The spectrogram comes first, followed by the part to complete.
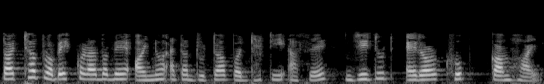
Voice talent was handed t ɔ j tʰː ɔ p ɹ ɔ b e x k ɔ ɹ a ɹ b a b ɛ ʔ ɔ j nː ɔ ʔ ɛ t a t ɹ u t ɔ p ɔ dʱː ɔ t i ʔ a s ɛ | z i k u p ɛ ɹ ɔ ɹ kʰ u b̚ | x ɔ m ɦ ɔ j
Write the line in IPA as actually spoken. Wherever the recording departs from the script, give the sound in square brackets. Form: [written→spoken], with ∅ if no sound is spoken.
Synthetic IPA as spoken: t ɔ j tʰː ɔ p ɹ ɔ b e x k ɔ ɹ a ɹ b a b ɛ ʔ ɔ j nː ɔ ʔ ɛ t a [t→d] ɹ u t ɔ p ɔ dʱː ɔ t i ʔ a s ɛ | z i [k→t] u [p→t] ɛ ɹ ɔ ɹ kʰ u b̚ | [x→k] ɔ m ɦ ɔ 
